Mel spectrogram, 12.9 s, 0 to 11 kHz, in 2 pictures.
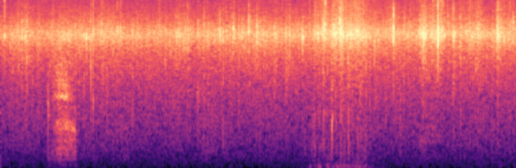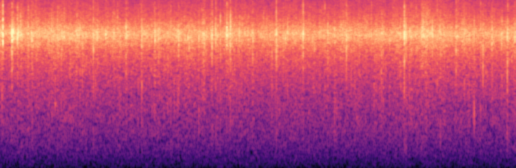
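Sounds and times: faint ticks: 0:00.0 - 0:12.9.

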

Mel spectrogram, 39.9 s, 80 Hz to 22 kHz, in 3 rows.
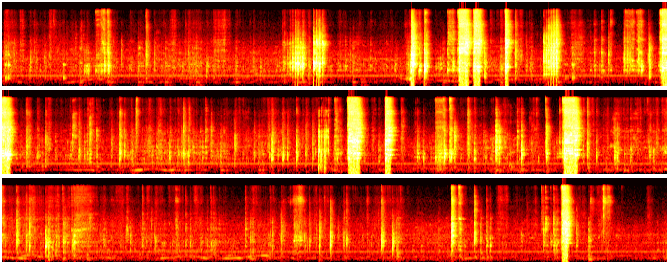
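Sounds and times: faint steady hum: 0:00.0 - 0:39.9
boards knocking and clattering: 0:18.7 - 0:21.2.

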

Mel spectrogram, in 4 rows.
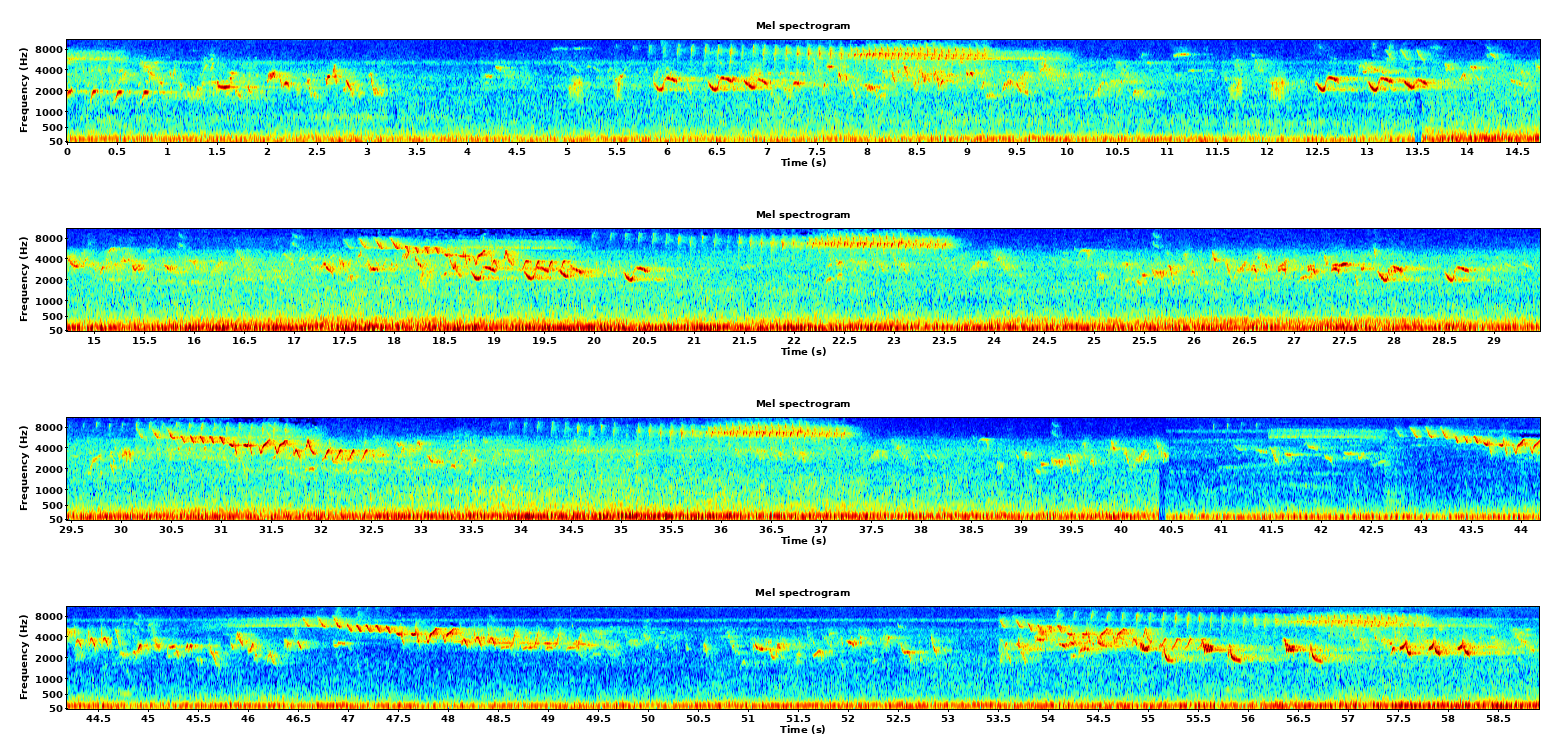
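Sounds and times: birds chirping: 0:00.0 - 0:58.9
low background rumble: 0:13.2 - 0:47.3.

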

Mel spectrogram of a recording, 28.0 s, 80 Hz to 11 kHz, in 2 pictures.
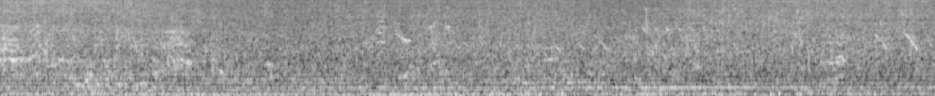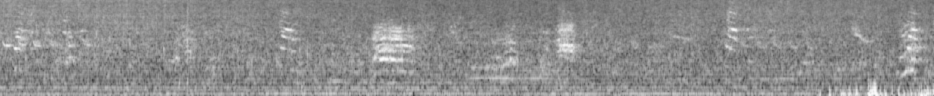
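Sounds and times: birds calling: 0:24.2 - 0:28.0.

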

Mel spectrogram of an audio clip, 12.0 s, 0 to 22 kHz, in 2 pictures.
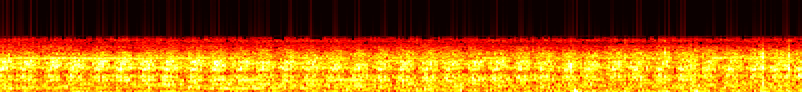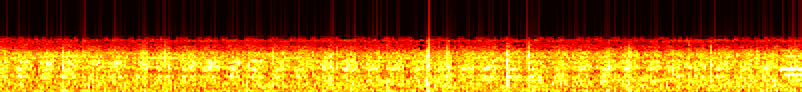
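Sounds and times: toy train motor whirring: 0:03.1 - 0:12.0.

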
